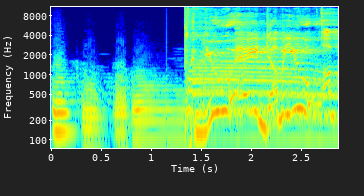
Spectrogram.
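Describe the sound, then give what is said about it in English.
The Price Is Right game show theme riff, played as a morning update soundtrack: a few low, blaring brassy stabs, then a burst into a full, bright band with a swooping melody, loud with no talking. “But we have a little soundtrack that we play every morning when we update it, and it sounds like this.”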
